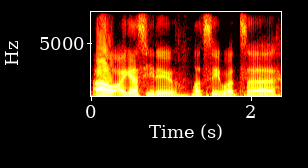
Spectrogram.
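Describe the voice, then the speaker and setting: A man running a tabletop game as game master, relaxed and often laughing as he explains rules. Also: medium pitch, a little slow, vocal fry, clean tone.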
